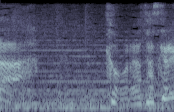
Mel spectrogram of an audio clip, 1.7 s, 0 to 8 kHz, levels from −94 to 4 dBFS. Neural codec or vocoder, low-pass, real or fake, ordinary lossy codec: none; 7.2 kHz; real; none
